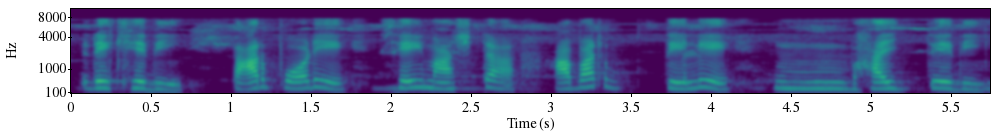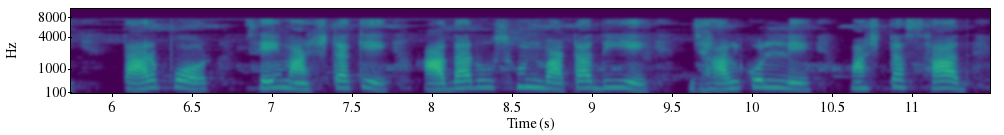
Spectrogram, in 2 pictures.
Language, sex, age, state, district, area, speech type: Bengali, female, 18-30, West Bengal, Paschim Medinipur, rural, spontaneous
